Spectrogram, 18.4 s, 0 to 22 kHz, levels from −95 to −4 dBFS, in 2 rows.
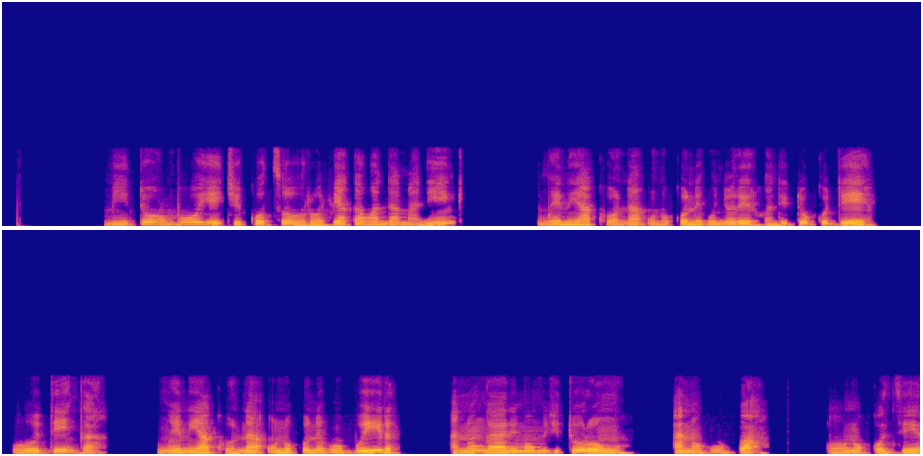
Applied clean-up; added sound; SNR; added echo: none; none; none; none.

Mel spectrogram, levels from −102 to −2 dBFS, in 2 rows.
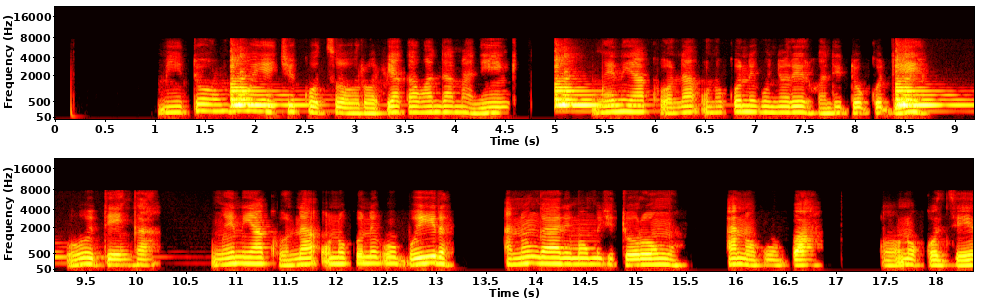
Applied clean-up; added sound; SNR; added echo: none; Bowed string instrument; -3 dB; none.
